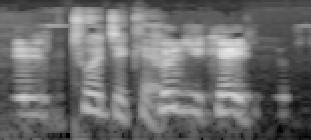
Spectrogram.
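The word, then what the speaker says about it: Twiducate: Twidgicate.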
